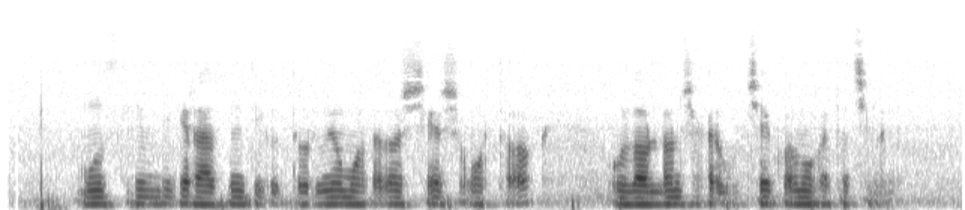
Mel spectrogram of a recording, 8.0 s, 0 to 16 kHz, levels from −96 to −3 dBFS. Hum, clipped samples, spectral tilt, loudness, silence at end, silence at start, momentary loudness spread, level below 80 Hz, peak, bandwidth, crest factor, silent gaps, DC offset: none; under 0.1%; -10 dB/octave; -37 LUFS; 0.6 s; 0.35 s; 18 LU; -62 dBFS; -14 dBFS; 5.6 kHz; 24 dB; none; under 0.1%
